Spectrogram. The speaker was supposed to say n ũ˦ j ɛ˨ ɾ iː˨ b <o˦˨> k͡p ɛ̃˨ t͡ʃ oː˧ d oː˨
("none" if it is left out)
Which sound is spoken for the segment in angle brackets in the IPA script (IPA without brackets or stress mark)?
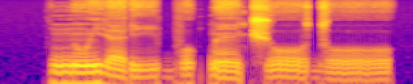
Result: o˦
